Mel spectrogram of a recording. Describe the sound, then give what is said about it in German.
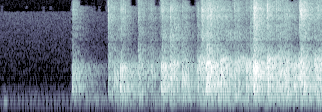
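After a brief low humming tone, an audience bursts into applause at the end of an evening lecture: dense, many-handed clapping that starts suddenly and swells a little louder, continuing steadily to the end. “Applaus”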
